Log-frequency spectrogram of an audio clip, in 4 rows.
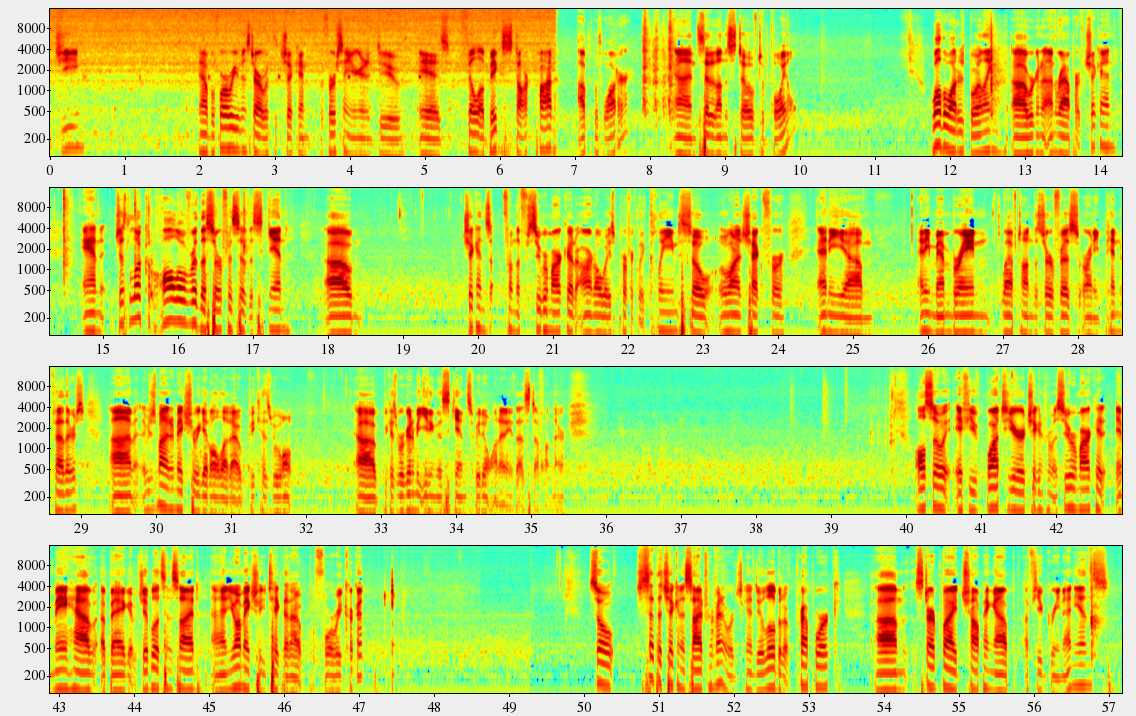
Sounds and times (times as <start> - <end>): Speech: 0.0 - 0.5, 2.0 - 10.0, 11.8 - 18.4, 19.8 - 31.8, 32.6 - 35.6, 40.1 - 47.1, 50.1 - 57.1.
